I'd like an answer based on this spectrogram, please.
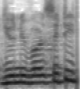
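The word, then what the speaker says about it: university: यहाँ पर यूनिवर्सिटी जो शब्द है, इस यूनिवर्सिटी शब्द में यू का उच्चारण यू की तरह हो रहा है। यू जो है this is ए consonant sound. ये AEIOU में से इसका उच्चारण नहीं है, इसको हम यू की तरह पढ़ रहे हैं, तो here it becomes अ consonant sound.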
